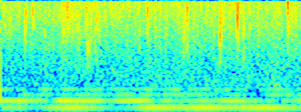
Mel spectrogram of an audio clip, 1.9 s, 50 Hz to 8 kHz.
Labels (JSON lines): {"label": "biophony, midshipman", "recorder": "SoundTrap 500"}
